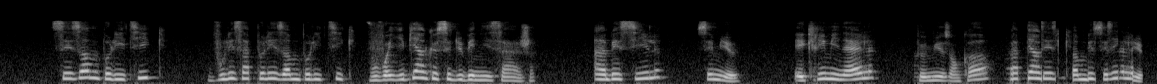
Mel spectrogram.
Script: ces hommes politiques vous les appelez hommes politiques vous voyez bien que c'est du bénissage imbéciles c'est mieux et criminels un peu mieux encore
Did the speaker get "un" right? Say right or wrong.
wrong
